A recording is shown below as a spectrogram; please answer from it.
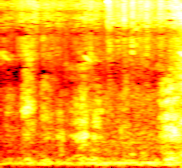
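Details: Jindo dog Sarang playing energetically with dog friends in Busan, South Korea. Short rough growling bursts come three times over steady low wind rumble, with a person calling the dog's name nearby.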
